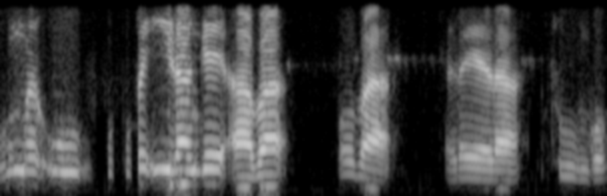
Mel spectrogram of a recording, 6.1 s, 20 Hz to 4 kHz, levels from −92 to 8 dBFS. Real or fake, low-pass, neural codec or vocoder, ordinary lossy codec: real; 3.6 kHz; none; none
